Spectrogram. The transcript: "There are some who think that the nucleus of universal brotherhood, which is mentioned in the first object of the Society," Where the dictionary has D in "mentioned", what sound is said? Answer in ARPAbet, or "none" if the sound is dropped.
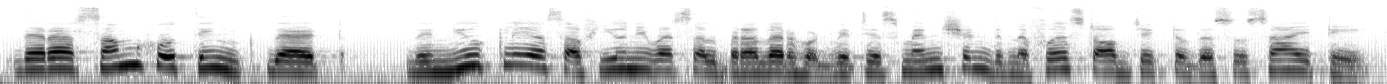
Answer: D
